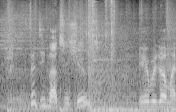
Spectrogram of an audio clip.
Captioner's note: cash register dings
